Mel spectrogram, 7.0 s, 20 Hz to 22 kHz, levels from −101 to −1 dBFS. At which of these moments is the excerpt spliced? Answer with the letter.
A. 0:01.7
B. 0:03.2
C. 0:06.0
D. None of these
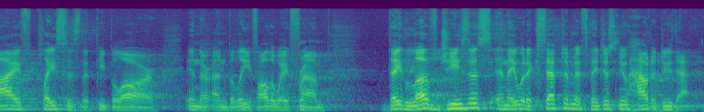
D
